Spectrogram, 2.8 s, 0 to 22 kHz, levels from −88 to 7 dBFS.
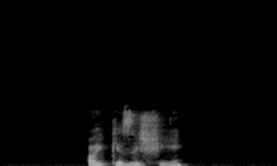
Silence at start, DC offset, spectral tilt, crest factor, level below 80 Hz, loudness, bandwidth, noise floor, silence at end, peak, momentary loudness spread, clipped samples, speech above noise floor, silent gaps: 0.9 s; under 0.1%; -5 dB/octave; 20 dB; -72 dBFS; -32 LUFS; 7.6 kHz; -82 dBFS; 0.95 s; -14 dBFS; 10 LU; under 0.1%; 52 dB; none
